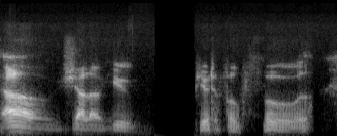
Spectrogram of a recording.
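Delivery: very low, quiet mutter under the breath. After greeting Pompous Cloud, Remy speaks to Jello, muttering under breath. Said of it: "Remy says under his breath".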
